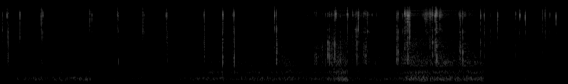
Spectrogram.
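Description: Medium-length nails tap and scratch the smooth metal back of a gold smartphone, held close with its camera lens showing. About two dozen sharp, bright clicks come at an uneven pace, over a faint low hum. In the middle stretch they blur into a denser, scratchy rasp before the quick taps return.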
